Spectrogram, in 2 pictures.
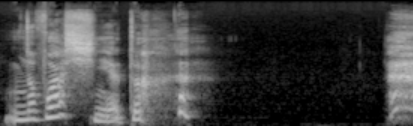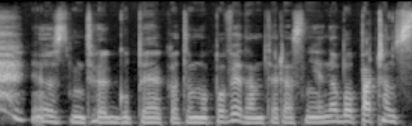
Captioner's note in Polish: śmiech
